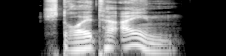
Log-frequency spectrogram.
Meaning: inflection of einstreuen: 1. first/third-person singular preterite 2. first/third-person singular subjunctive II
- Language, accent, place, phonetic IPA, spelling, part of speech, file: German, Germany, Berlin, [ˌʃtʁɔɪ̯tə ˈaɪ̯n], streute ein, verb, De-streute ein.ogg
